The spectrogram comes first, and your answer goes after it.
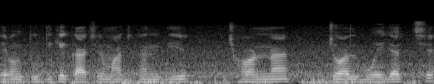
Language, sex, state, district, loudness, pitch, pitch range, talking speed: Bengali, male, West Bengal, Jalpaiguri, -21 LUFS, 120 Hz, 110-120 Hz, 125 wpm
